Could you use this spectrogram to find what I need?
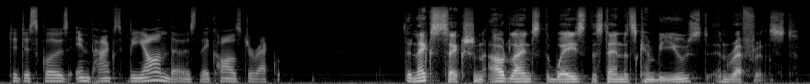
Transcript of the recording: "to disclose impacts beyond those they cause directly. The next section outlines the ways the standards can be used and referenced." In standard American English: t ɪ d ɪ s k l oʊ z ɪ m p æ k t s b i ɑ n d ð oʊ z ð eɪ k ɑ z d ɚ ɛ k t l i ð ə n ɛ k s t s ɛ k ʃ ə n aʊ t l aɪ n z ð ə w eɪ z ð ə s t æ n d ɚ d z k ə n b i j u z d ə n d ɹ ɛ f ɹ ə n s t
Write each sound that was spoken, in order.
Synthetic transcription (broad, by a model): t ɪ d ɪ s k l oʊ z ɪ m p æ k t s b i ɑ n ð oʊ z ð eɪ k ɑ z d ɚ ɛ k t l i ð ə n ɛ k s t s ɛ k ʃ ə n aʊ t l aɪ n z ð ə w eɪ z ð ə s t æ n d ɚ d z k ə n b i j u z d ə n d ɹ ɛ f ɹ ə n s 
